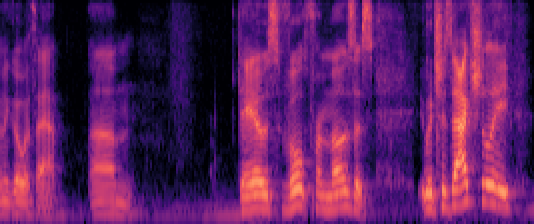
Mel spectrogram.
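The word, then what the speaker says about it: Deus vult: go with that um deos vult from Moses which is actually not pronounced deos vult it's deos wult V in Latin is W just like w in German is V like not wner Herzog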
